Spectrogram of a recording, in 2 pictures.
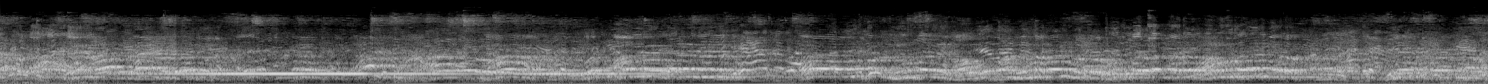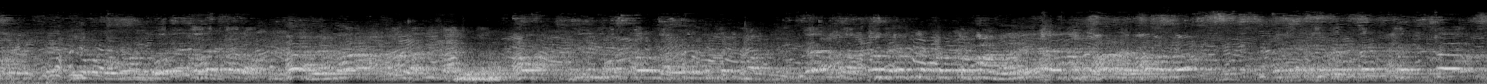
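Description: A man sings loudly in a dramatic way through a loudspeaker.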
